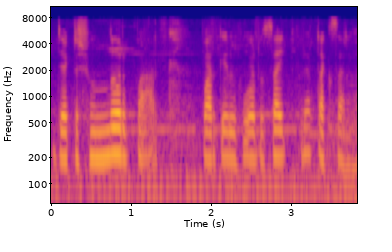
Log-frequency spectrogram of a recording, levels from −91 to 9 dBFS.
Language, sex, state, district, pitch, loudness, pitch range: Bengali, female, Tripura, Unakoti, 200 Hz, -19 LUFS, 195-210 Hz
